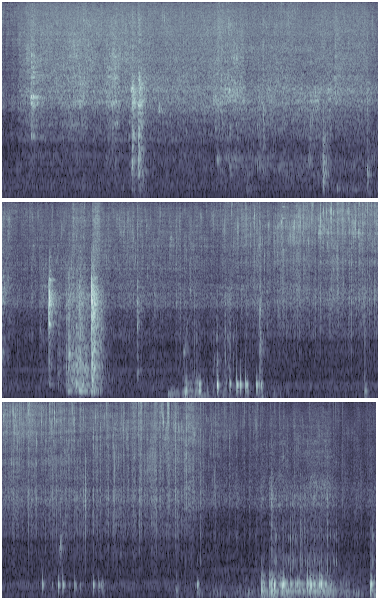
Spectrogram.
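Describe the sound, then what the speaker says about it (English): Sizzling and crackling from pork chops in a frying pan, with bursts of clatter and stirring between quieter spells of hiss. "Hear that sizzle?"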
